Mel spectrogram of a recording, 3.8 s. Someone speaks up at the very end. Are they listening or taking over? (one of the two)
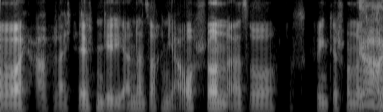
taking over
